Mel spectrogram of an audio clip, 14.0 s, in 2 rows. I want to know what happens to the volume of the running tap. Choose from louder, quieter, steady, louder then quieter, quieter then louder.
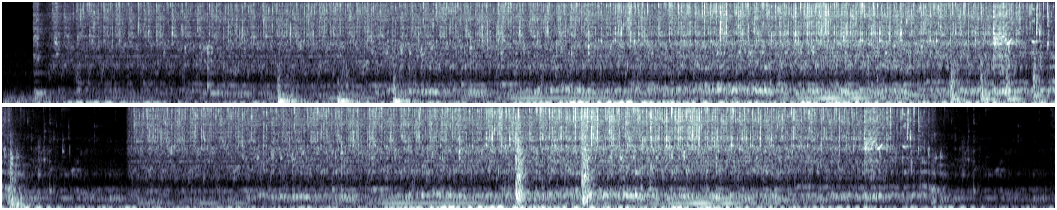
louder.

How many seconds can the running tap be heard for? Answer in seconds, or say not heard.
14 s.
